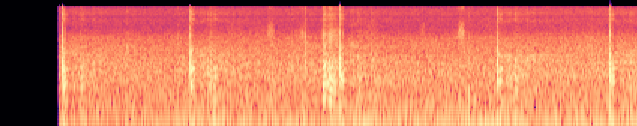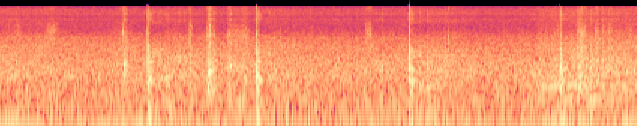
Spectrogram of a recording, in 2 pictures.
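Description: Basketball being dribbled on outdoor asphalt: sharp bounces roughly once a second, starting about half a second in, over a low steady rumble.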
